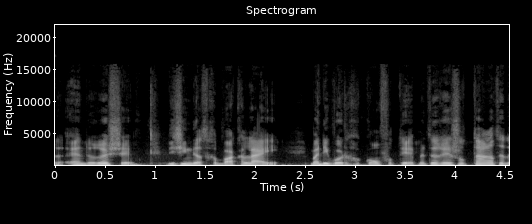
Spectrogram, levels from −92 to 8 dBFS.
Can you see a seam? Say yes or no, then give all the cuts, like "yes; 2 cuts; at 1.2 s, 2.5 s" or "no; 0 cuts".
no; 0 cuts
